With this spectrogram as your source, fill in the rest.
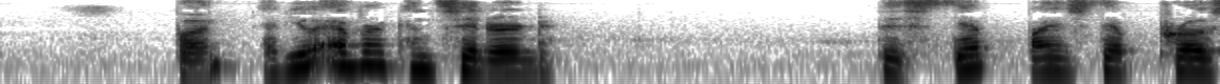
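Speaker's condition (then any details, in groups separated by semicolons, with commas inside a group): Cerebral palsy; stiff muscles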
